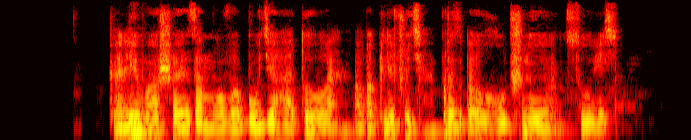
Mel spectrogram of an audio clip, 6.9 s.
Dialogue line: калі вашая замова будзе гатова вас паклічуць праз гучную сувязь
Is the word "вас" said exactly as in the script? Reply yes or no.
no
